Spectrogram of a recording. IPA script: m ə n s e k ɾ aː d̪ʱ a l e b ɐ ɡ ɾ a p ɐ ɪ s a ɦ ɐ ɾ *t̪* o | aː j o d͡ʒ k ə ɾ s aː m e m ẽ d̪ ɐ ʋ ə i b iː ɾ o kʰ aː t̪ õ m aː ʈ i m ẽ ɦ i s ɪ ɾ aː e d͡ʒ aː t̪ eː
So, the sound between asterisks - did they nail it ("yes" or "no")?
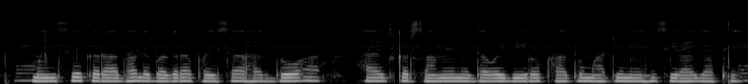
no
